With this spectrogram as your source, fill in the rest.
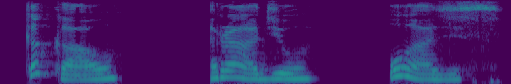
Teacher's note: Dans certains mots empruntés, le O ne se réduit pas et se prononce comme O.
